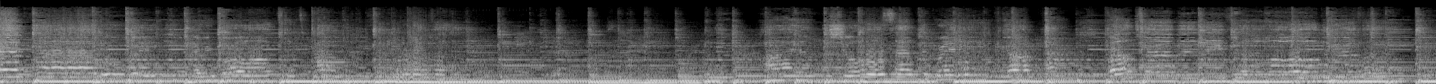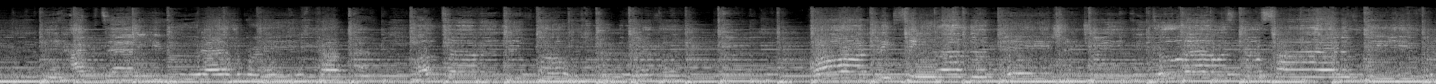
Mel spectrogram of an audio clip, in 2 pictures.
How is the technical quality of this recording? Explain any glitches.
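No audible glitches or faults.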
